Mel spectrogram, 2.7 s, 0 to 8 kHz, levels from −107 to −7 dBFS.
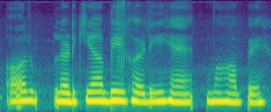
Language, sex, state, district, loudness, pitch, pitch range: Hindi, female, Rajasthan, Jaipur, -13 LUFS, 195 Hz, 185-205 Hz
